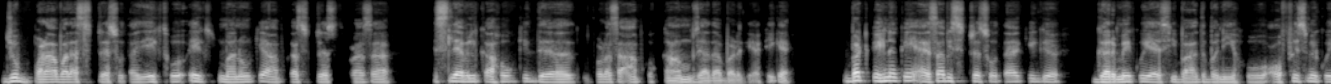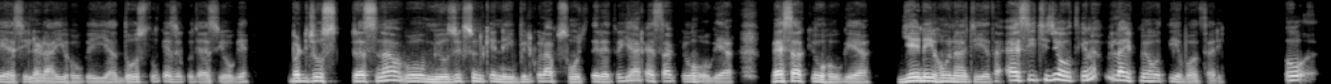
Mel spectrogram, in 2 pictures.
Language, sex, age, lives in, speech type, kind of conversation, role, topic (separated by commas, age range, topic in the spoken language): Hindi, male, 50-54, India, conversation, podcast, host, Recovery ke dauran tum stress ko kaise manage karte ho?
